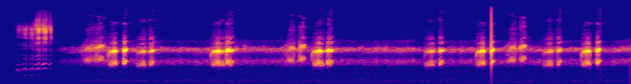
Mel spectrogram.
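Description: A frog croaks over and over in quick bursts.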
